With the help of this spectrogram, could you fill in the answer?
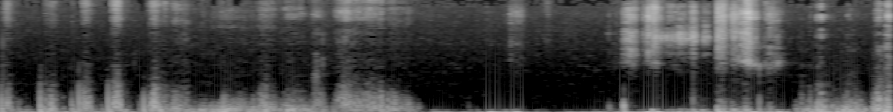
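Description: Long glittery nails scratch the end-grain face of a solid, light, palm-sized wooden cube held in both hands, making a dense run of quick, rough scratching strokes with mostly low, thudding texture. The scratching pauses briefly near the middle, then resumes with faint bright hiss before continuing in quick strokes to the end.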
